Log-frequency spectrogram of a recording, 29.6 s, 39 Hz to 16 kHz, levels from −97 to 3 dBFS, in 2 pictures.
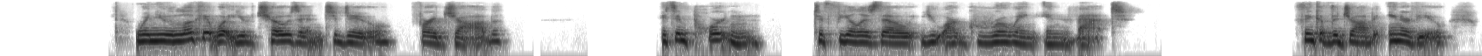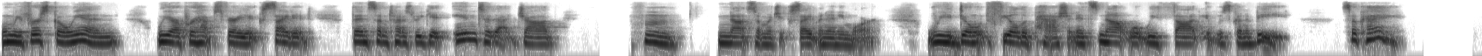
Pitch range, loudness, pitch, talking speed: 150-190 Hz, -19 LUFS, 170 Hz, 140 wpm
